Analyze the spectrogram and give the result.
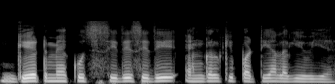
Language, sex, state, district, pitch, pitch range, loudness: Hindi, male, Jharkhand, Deoghar, 150 Hz, 140-155 Hz, -17 LUFS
